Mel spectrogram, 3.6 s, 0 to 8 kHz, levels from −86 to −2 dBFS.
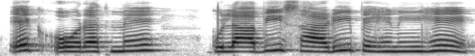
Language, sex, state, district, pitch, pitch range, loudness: Hindi, female, Madhya Pradesh, Bhopal, 260 Hz, 250-295 Hz, -15 LUFS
